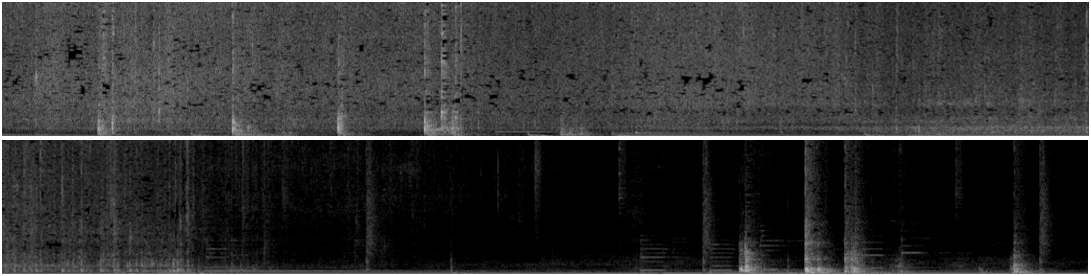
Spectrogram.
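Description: Onions and chiles sizzling in hot oil in a frying pan, stirred with a metal spoon that clicks against the pan. About ten seconds in the sizzling drops away suddenly as ground red tomato salsa covers the pan, leaving quiet stirring with a few spoon knocks near the end.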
